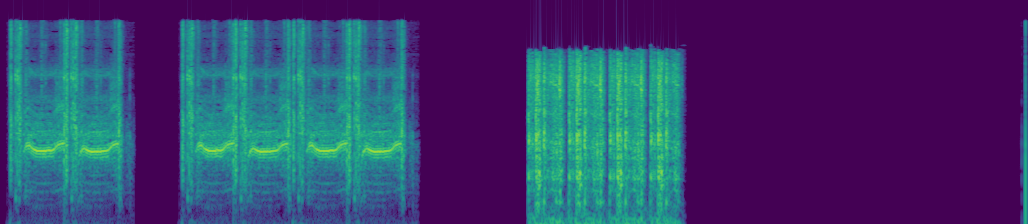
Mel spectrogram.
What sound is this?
camera shutter nikon dslr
